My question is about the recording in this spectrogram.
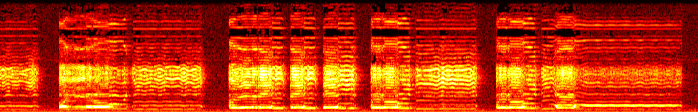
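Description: Yodeling Pickle novelty toy by Accoutrements playing its recorded yodel through its small built-in speaker: sung notes that leap up and down in pitch, in short phrases with brief gaps, ending on a long held note near the end.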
